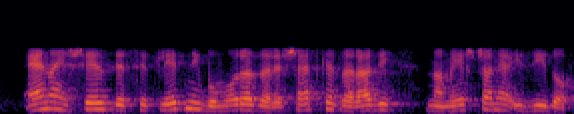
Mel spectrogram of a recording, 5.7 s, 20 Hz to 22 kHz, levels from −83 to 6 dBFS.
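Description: Throughout the speech, the iLBC codec is plainly audible. Nothing passes above 3.8 kHz, within a 200 Hz to 3.6 kHz line band. Unlike a plain band limit, each frame's independently coded excitation, consistent with 20 ms frames and a 15.2 kbps mode, adds a rough, synthetic grain.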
